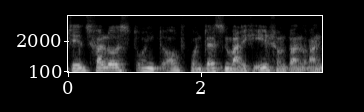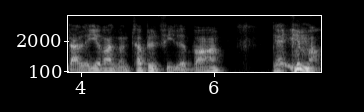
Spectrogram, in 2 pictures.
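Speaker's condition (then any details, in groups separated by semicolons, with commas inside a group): Spastic tetraparesis; from birth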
